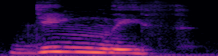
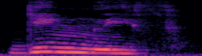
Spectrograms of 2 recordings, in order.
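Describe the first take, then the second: The two takes are said the same way.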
